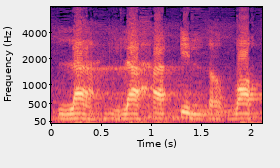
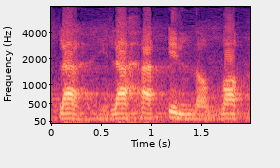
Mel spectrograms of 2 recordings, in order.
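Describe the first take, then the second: No difference in how they are said.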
